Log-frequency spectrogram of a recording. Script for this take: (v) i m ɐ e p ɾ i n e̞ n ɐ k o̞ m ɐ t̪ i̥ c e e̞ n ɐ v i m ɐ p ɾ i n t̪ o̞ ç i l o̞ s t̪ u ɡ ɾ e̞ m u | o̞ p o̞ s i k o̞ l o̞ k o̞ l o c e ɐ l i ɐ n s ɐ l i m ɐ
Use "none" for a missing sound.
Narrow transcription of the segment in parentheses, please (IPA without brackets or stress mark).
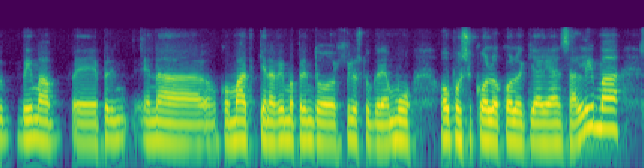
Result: v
